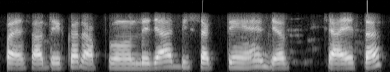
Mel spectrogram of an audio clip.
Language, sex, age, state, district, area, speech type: Hindi, female, 60+, Uttar Pradesh, Azamgarh, urban, conversation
